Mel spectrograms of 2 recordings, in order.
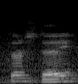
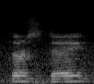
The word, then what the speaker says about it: Thursday: First, Thursday and throughout. This word is pronounced with a T sound. Thursday or through. It should use the voiceless dental fricative, making it Thursday or through, throughout.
